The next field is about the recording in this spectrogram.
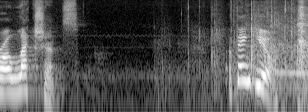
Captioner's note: applause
